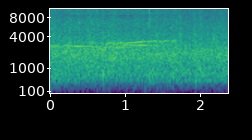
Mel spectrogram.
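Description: Steady audience applause, a dense even patter of many hands clapping at a constant loud level, with a faint thin whistle-like tone running through it and no voices.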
